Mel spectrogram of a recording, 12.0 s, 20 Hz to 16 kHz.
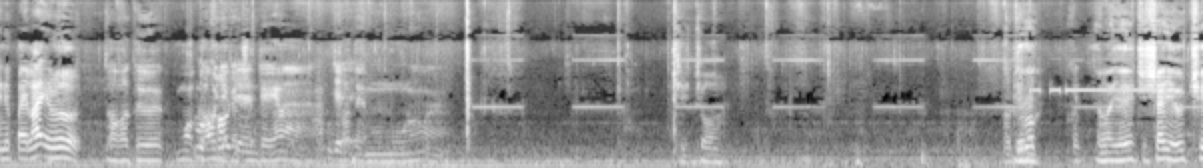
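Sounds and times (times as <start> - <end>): car cabin engine and road rumble: 0.0 - 12.0
car warning chime beeping: 3.7 - 12.0.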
